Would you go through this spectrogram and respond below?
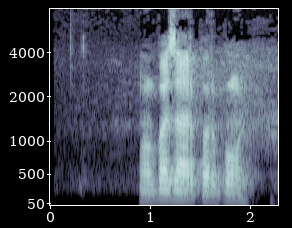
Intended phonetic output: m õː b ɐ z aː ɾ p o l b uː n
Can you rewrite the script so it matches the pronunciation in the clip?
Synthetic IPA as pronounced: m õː b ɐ z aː ɾ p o ɾ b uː n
